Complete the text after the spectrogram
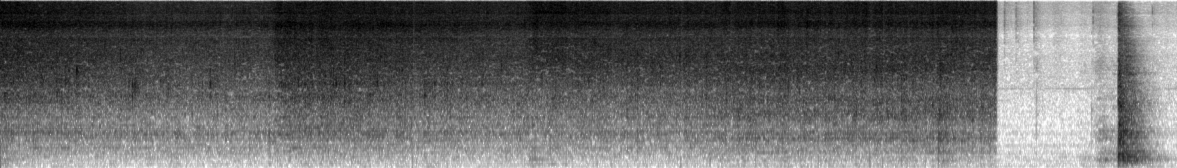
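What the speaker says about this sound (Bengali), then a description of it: "একটা পাত্রে উঠিয়ে নেওয়ার পর দ্বিতীয় ব্যাচে মাছ ভেজে নেব।" Rupchanda pomfret fish fry in hot oil with a dense, steady sizzle that holds for about ten seconds, then cuts off abruptly, followed by a brief clatter.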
